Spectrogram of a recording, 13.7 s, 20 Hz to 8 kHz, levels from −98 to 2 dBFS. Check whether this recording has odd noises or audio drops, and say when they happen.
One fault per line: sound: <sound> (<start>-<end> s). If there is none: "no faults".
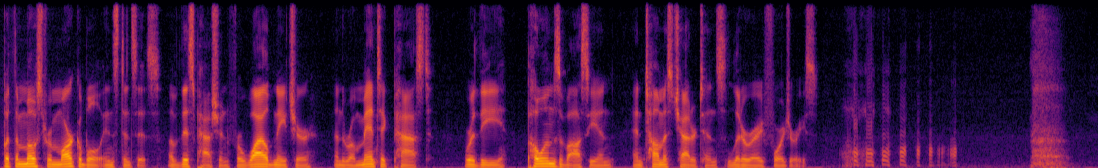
sound: laugh (10.5-12.0 s)
sound: breath (12.9-13.5 s)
